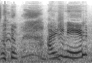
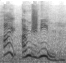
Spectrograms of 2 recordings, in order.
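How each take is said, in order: First: It is said in her normal voice. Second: It is said in a cartoon Tubby voice.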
